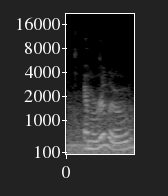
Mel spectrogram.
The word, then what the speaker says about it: Amarillo: Amarillo is the name of a color in Spanish. Yellow? Yellow, yeah, amarillo. It's not, actually in Spanish you don't pronounce it Amarillo, No, but it sounds like yeah, exactly.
